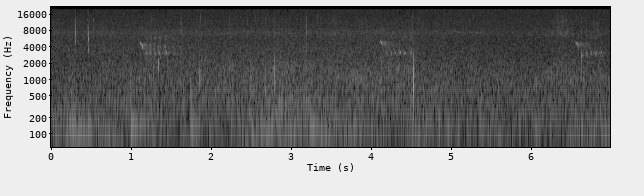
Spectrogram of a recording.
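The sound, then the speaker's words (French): Soft, steady ambience of a mixed fir forest with a constant airy rustle, broken by a few brief high bird chirps that come about every three seconds, faint and sparse against the background. “Une forêt mixte, sapinière et trait.”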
